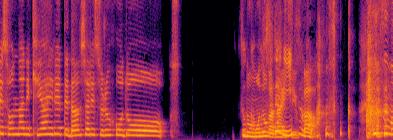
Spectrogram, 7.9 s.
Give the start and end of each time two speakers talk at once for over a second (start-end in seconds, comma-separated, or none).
4.8-6.4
